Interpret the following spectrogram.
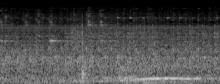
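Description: Small alcohol-heated Stirling engine running, a steady mechanical whir. About halfway through, a hum rises in pitch and then holds.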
